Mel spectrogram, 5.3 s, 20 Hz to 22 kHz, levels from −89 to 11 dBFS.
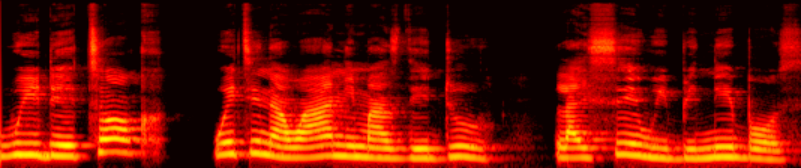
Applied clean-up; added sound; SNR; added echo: neural mask model Resemble Enhance denoiser.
